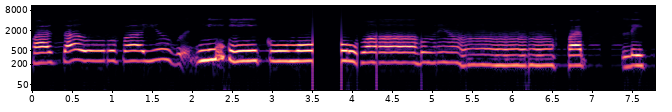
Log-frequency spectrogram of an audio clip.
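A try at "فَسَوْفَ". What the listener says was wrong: Hilang fasaufa, ulang Ibu. Dari fasaufa, tadi kedengaran jub apa gitu.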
